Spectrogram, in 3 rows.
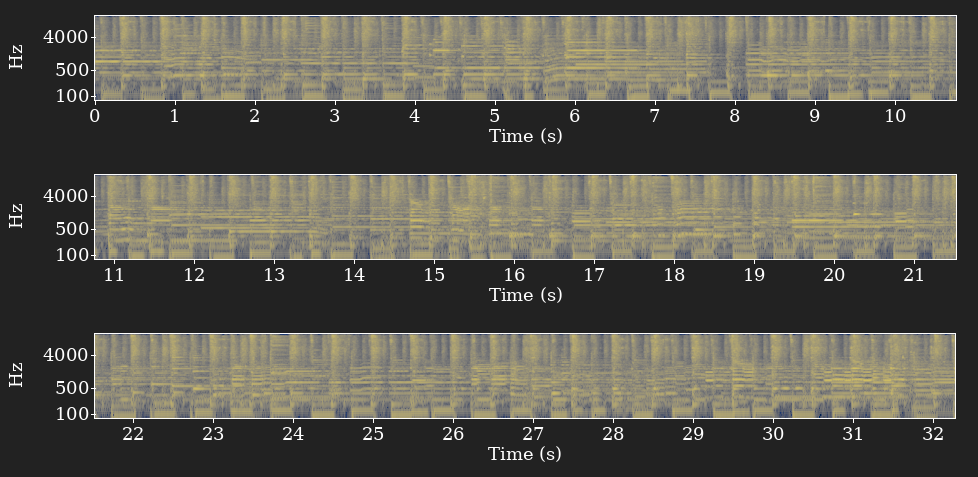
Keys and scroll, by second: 5.1 super+-, 5.5 super+=, 15.5 i, 19.6 super+=, 27.7 i, 31.2 super+-.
